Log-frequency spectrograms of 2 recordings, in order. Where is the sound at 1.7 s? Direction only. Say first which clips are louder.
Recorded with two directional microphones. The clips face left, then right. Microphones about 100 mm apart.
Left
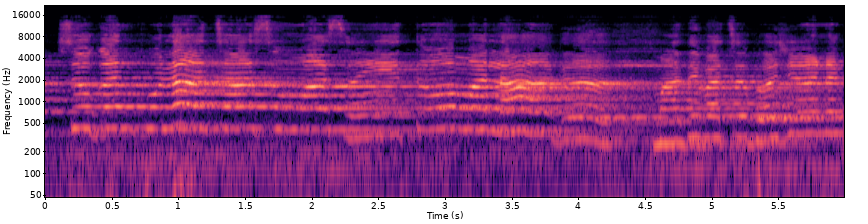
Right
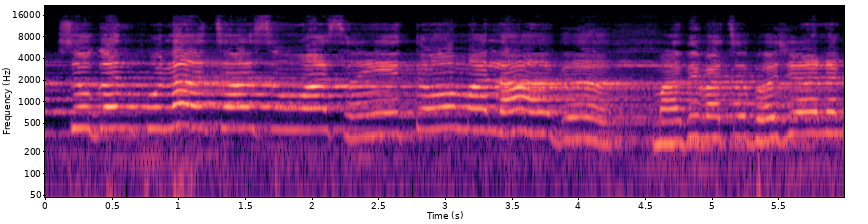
Right 4 dB; 60° right (ahead or behind).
